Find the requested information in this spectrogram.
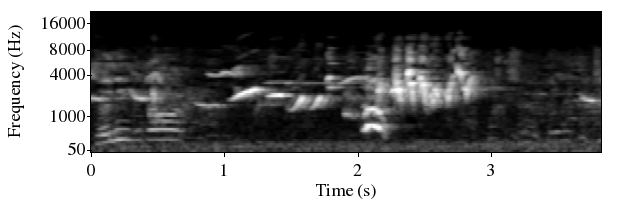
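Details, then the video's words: Champion-class white-rumped shama singing hard: a rapid, varied run of clear whistles, slides and harsh chattering notes packed closely together, over a steady low rumbling background noise. "Burung Kecil, Suara Sadis! Ini Dia Murai Batu Jawara Semua Kelas"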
